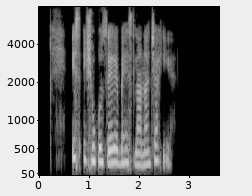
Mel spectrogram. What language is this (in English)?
Urdu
